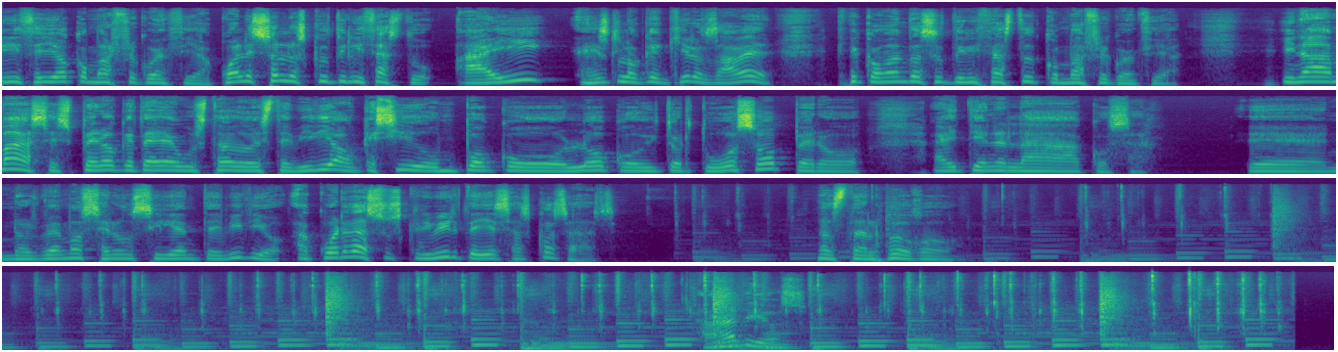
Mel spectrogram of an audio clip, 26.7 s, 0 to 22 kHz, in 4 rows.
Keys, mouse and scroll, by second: 16.5 super+x.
